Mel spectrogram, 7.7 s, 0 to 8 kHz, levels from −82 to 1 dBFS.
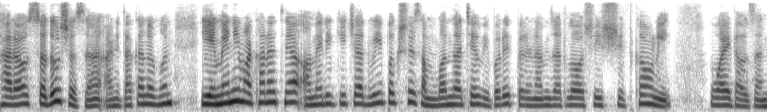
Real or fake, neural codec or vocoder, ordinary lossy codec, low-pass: fake; codec, 16 kHz, 1.1 kbps, Voila-Tokenizer; Opus, 64 kbps; 7.2 kHz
